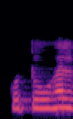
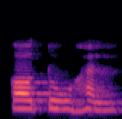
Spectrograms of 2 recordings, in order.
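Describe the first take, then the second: First: The first syllable has a short 'u' vowel. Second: The first syllable has an 'au' vowel. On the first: "कुतूहल भी इसको कह सकते हैं" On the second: "कौतूहल शब्द क्या है?"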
